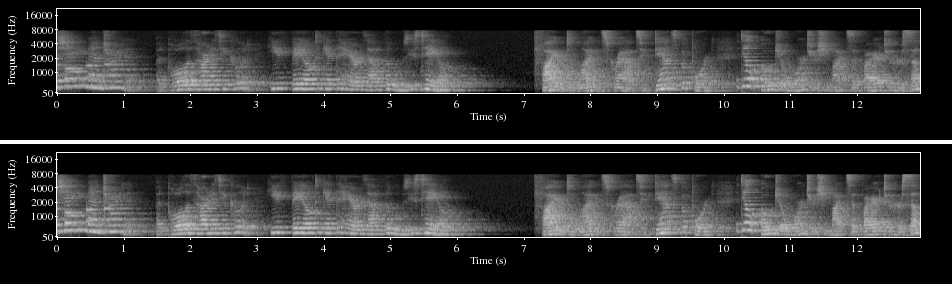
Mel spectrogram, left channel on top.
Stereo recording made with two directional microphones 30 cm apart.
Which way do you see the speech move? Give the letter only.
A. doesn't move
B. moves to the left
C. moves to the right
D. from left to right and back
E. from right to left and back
E.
